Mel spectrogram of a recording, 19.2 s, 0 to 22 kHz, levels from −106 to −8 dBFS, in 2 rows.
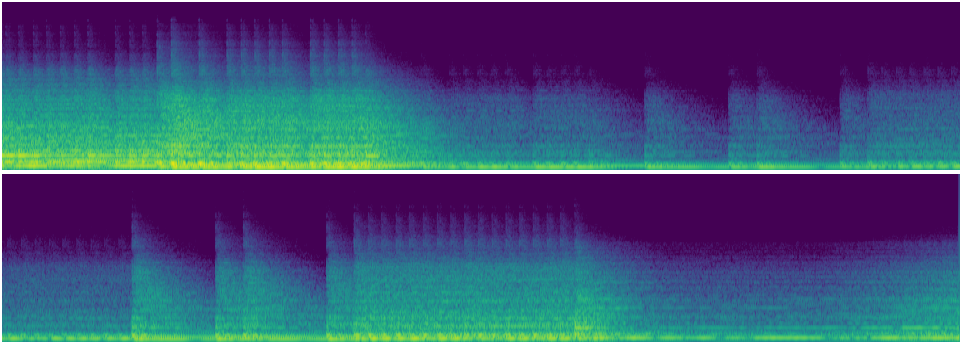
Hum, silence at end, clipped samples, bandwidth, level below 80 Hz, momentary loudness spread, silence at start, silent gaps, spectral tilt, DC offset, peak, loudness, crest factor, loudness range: none; 0 s; under 0.1%; 4.4 kHz; -44 dBFS; 20 LU; 0 s; none; -11.5 dB/octave; under 0.1%; -8 dBFS; -26 LUFS; 18 dB; 17 LU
